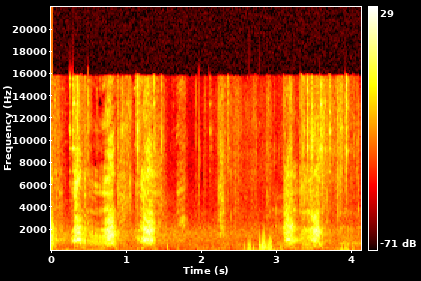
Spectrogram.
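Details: A dog on a back porch barks at a wild red-tailed hawk, scaring it away: sharp, mid-pitched barks, about seven in four seconds, in irregular bursts with short yips between.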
